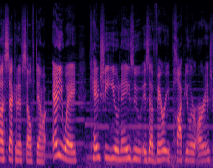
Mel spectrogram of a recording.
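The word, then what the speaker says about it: Kenshi Yonezu: Kenchi Yunesu that I did say it right and then I was like why did I I had a a second of self-doubt. Anyway, Kenshi Yuneu is a very popular artist right now.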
